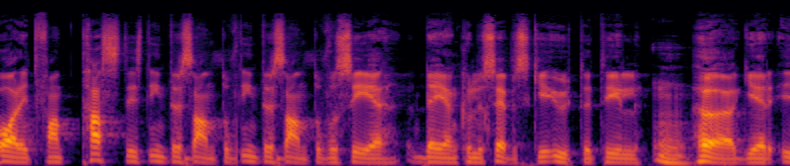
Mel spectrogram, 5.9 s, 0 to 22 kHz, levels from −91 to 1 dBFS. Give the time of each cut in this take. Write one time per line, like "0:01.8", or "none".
0:01.8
